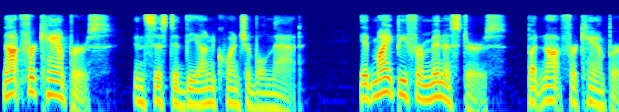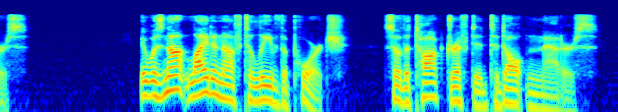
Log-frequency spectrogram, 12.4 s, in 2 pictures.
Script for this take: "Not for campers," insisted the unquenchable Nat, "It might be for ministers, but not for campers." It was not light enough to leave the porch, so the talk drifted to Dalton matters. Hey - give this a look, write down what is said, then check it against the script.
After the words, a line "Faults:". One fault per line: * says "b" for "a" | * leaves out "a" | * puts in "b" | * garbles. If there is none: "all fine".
"Not for campers," insisted the unquenchable Nat, "It might be for ministers, but not for campers." It was not light enough to leave the porch, so the talk drifted to Dalton matters.
Faults:
all fine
